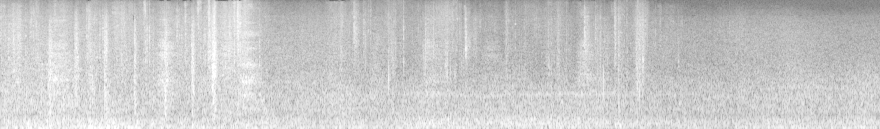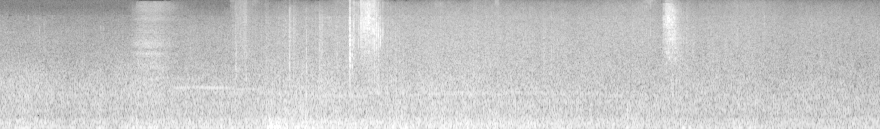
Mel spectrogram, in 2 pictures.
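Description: Wind howls steadily through a cave.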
